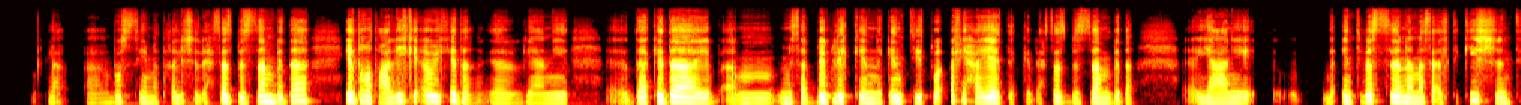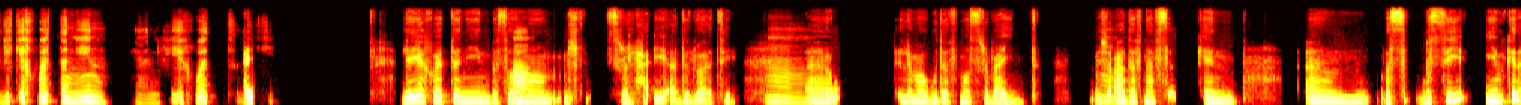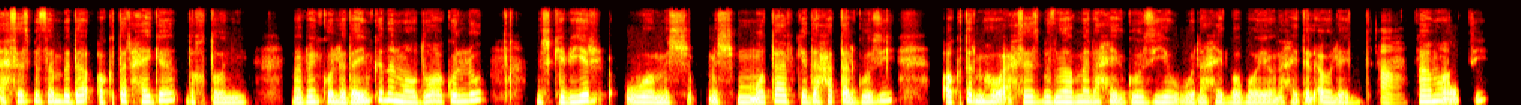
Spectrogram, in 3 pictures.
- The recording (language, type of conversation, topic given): Arabic, advice, تأثير رعاية أحد الوالدين المسنين على الحياة الشخصية والمهنية
- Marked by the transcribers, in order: none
